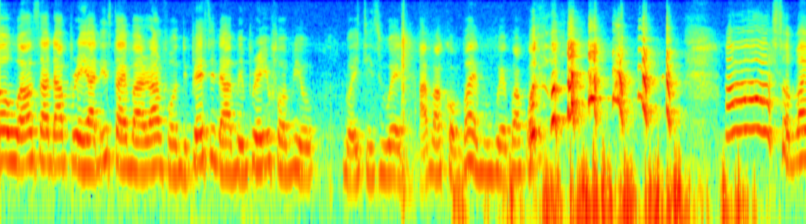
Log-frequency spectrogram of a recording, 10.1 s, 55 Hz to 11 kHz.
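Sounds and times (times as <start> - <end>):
woman laughing: 6.6 - 9.7.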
